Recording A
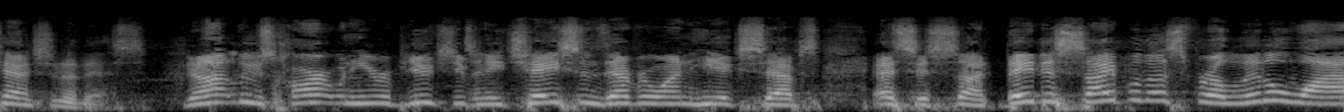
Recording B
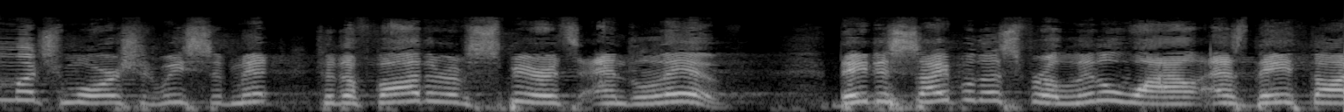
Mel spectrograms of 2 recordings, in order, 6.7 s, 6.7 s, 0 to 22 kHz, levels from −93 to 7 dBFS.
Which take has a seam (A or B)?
A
